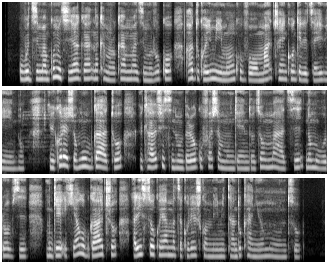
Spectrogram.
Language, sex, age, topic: Rundi, female, 18-24, agriculture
